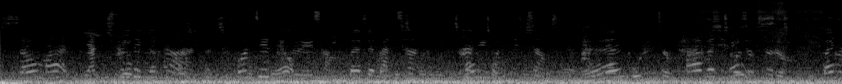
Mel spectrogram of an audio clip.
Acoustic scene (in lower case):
car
